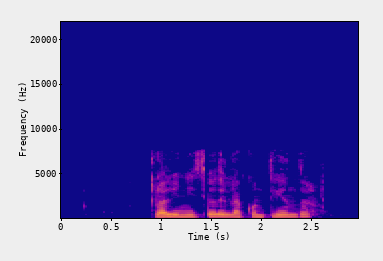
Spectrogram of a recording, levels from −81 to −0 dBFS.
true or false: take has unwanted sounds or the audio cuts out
true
